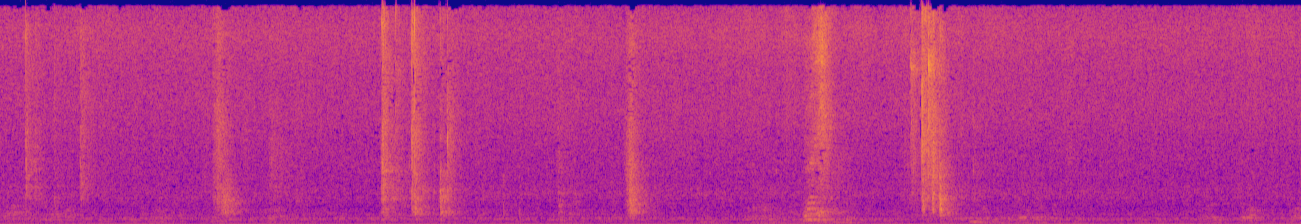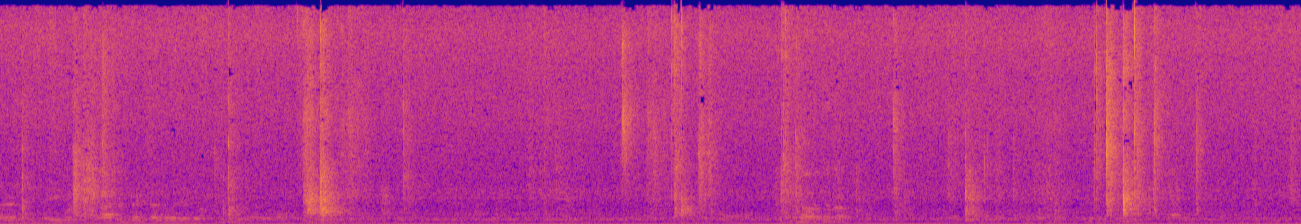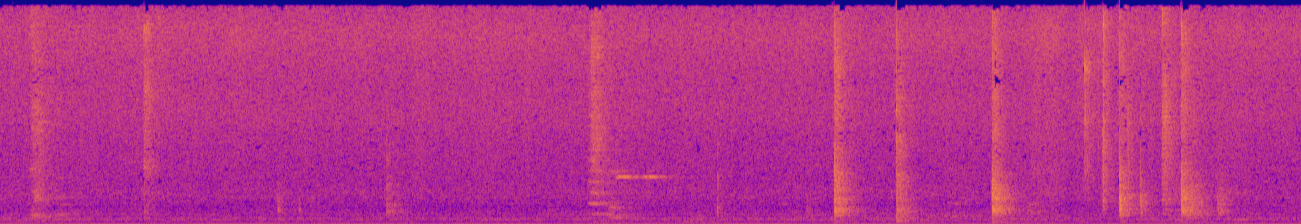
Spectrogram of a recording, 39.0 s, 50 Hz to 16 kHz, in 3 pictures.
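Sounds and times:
steady low hum: 0:00.0 - 0:39.0.

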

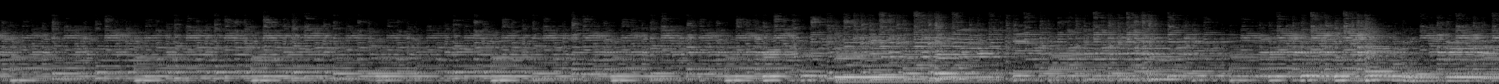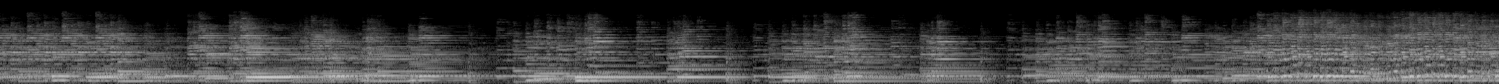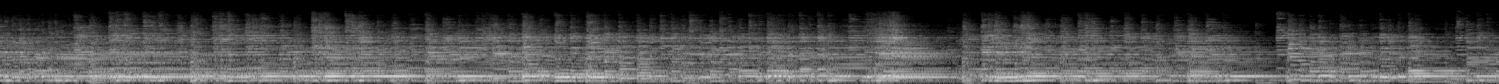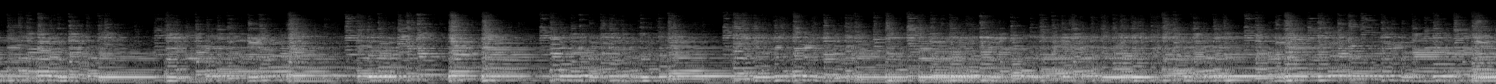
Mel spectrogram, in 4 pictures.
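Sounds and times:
flamenco guitar over loudspeakers: 0:00.0 - 0:59.9.

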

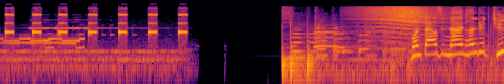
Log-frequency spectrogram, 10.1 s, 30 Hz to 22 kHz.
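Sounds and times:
high electronic beeps: 0:00.0 - 0:03.8.

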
